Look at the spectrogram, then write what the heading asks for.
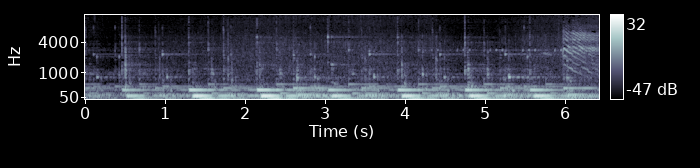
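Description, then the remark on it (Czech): A flying carpet carrying Koko and Kiri plunges into a lake during strong gusts of wind, followed by steady, rhythmic underwater gurgling and bubbling with occasional drips, fairly loud throughout, ending in a brief hiss of water. “Blup! Koko, Kiri i prostirač spadu u vodu.”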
